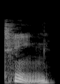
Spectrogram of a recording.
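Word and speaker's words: 听: The word, pronounced ting, is made up of smaller symbols with specific meanings.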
